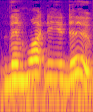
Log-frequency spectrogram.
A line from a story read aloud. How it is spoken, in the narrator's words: Floyd said in that frustrating, retarded drawl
